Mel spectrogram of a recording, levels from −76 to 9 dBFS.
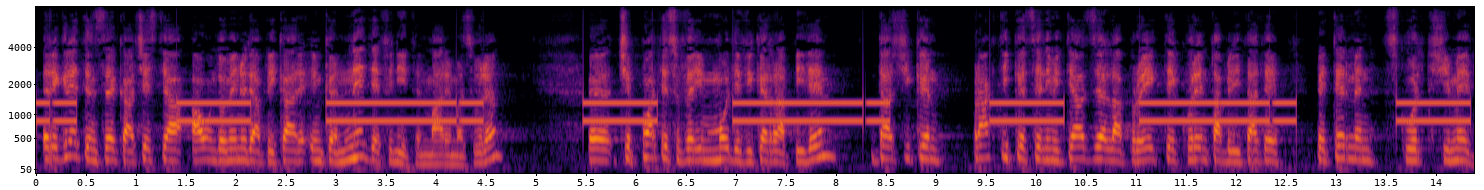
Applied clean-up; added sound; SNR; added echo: none; Telephone; 2 dB; reverberation time 0.4 s.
